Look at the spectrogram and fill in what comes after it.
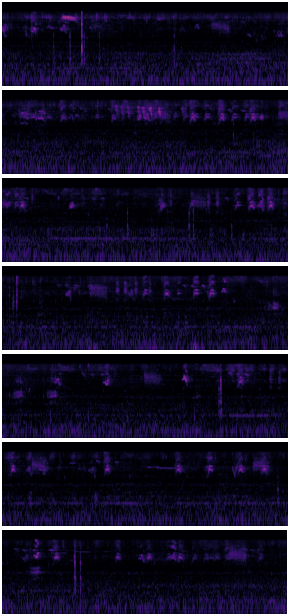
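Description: Small birds chirping, many short high calls scattered throughout, over a low background rumble, with a faint steady low hum through the middle stretch.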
